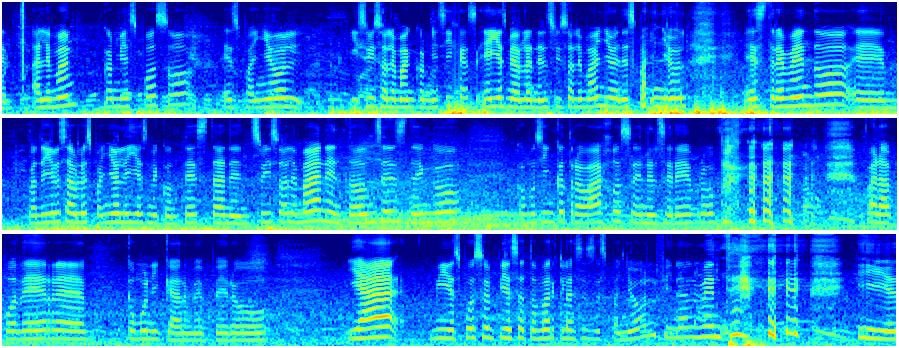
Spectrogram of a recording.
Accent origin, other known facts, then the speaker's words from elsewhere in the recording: Mexico; now in Switzerland; soy mexicana y bueno, vivo aquí en Suiza ya desde hace 20 años. hablo suizo-alemán, bueno, suizo-alemán no es cierto, perdón, hablo alemán con mi esposo, español y suizo-alemán con mis hijas, ellas me hablan en suizo-alemán, yo en español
